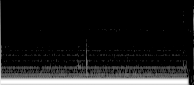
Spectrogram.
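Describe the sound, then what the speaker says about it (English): A steady pure sine tone from a Eurorack synthesizer module, fed straight into an audio interface, holds loud and unwavering for nearly two seconds before cutting off abruptly. "the green sine wave"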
